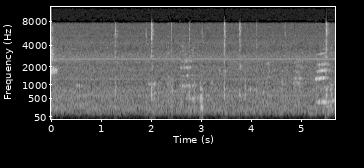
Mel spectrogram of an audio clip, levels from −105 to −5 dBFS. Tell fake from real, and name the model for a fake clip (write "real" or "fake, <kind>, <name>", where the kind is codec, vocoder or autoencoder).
real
